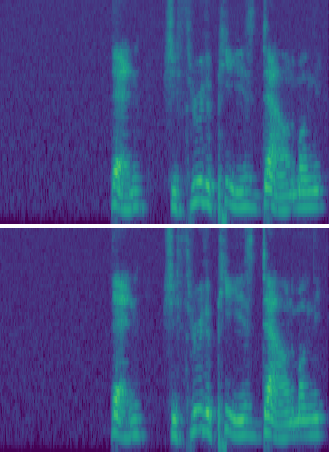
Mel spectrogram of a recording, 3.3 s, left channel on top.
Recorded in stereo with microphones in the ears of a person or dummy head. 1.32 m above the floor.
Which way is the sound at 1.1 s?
15° right (ahead or behind).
